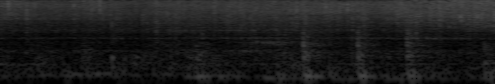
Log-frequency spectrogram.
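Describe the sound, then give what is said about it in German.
Food sizzles in oil in a small pot: a bright, continuous frying hiss with a few faint stirring clicks and no talk. “in unser Töpfchen rein und braten das mal so ein bisschen an.”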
